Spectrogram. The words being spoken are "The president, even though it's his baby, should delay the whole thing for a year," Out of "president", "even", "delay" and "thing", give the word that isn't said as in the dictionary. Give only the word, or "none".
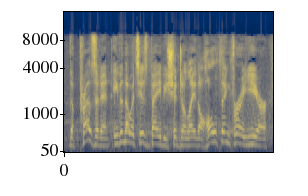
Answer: none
